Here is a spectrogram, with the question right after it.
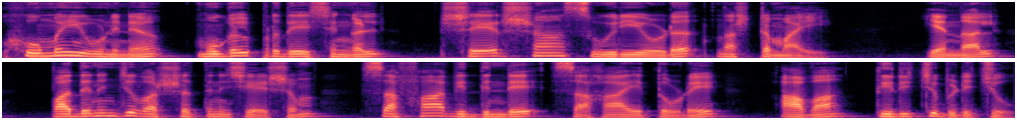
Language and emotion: Malayalam, neutral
